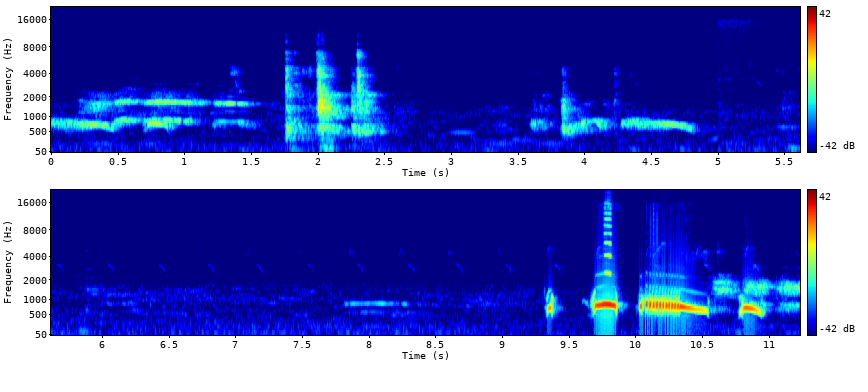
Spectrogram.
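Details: {'caption': 'Female spotted dove call meant to make decoy males coo: soft distant coos and a rustle at first, then a loud burst near the end of short clipped notes and a long hoarse descending coo.'}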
